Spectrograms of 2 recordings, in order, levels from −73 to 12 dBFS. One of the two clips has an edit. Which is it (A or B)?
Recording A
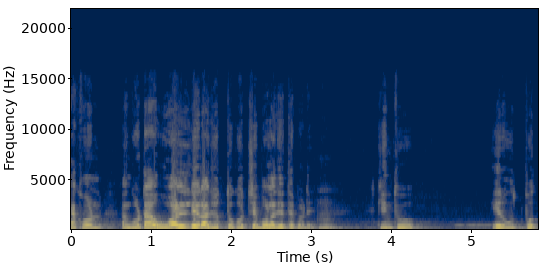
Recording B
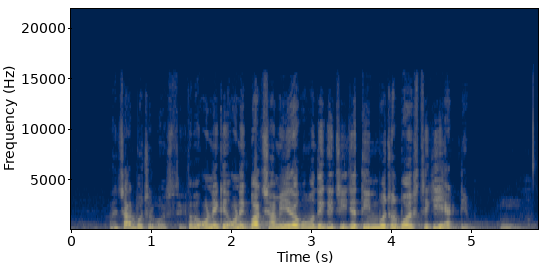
B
